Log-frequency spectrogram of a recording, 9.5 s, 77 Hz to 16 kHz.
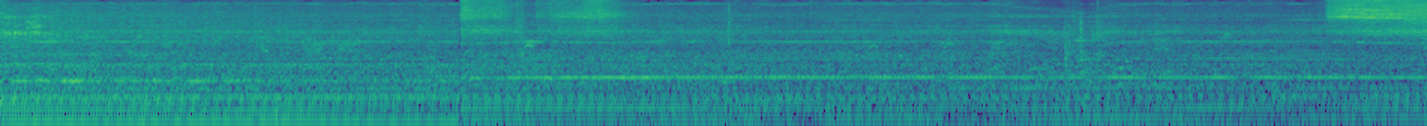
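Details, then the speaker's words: Nissan CDA20 90hp marine inboard with Z-drive sterndrive on a newly assembled 6.30m boat, first launch test run on water; even steady drone with water and hull noise, holds speed smoothly without misfires, normal running. "vậy là động cơ lắp đặt cái đuôi z động cơ 90 mã lực từ lắp đặt đến chạy thử đã tạm ổn rồi ha"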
